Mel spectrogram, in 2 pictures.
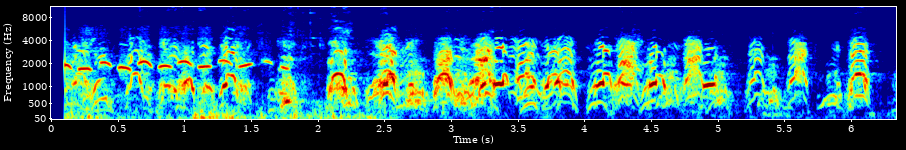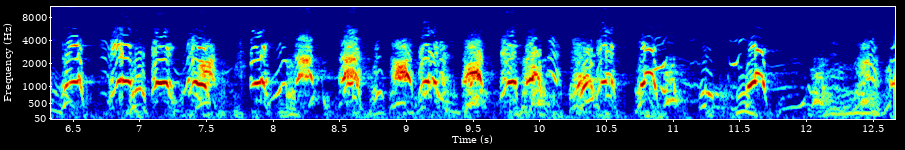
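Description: Chihuahuas sound an alarm with shrill, clipped yaps fired off in quick succession, several voices overlapping. A low rumble of background noise sits under the first couple of seconds.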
